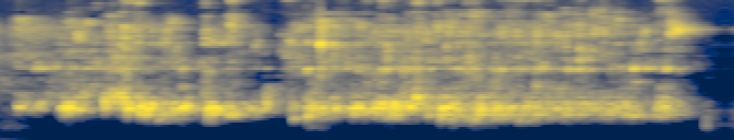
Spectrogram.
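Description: Water poured back and forth between two containers, a close, loud, continuous gurgling splash lasting several seconds, with a short break partway through, then tapering off.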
